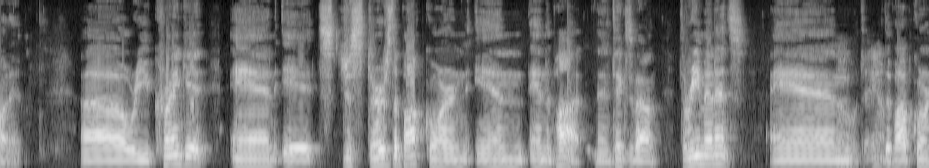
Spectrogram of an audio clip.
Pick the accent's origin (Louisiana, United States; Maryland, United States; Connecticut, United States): Louisiana, United States; moved away; Because I'm from Louisiana originally.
